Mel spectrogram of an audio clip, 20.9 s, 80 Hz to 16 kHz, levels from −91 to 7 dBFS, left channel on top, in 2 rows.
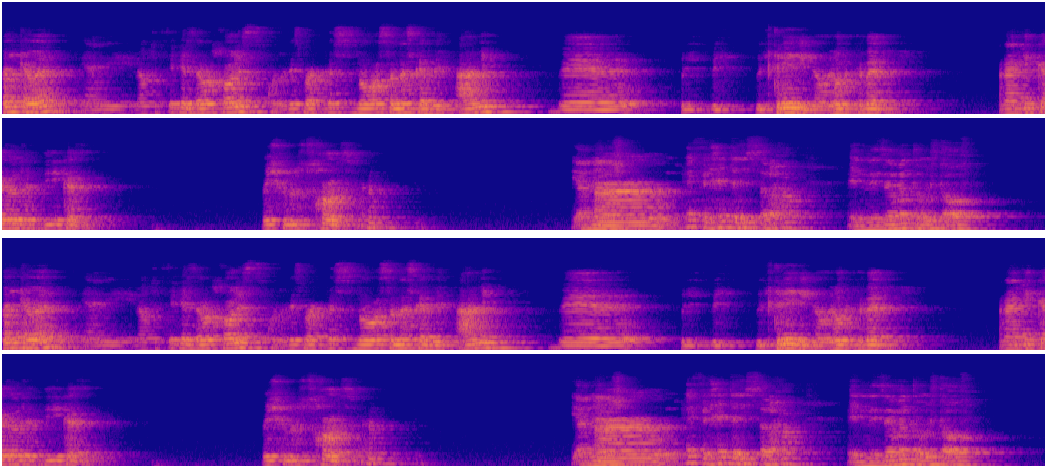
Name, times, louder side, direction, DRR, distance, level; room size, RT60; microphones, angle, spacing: voice 1, 0.0-4.9 5.5-6.3 6.8-7.2 7.5-8.8 10.0-11.2 13.0-14.2 16.2-17.1, left 1 dB, 15° left, -3 dB, 0.4 m, -29 dB
voice 2, 16.1-16.6 17.2-18.4 18.9-20.1, right 1 dB, 30° right, -6 dB, 1.4 m, -32 dB
3.8 x 2.8 x 2.2 m, 0.85 s
head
